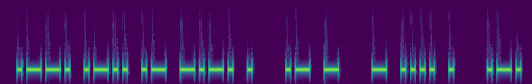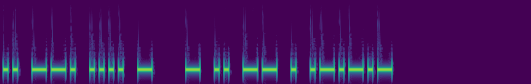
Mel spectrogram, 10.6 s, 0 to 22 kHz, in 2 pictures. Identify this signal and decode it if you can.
Morse code, heard as a keyed tone, about 25 wpm, 700 Hz. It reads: PLACE AT THE RIGHT TIME.
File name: practice / 25wpm / Sentences with 9-Word Phrases - 25wpm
